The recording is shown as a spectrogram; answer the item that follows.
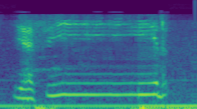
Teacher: انت كده مفخم الراء عاوزين راء مرقق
